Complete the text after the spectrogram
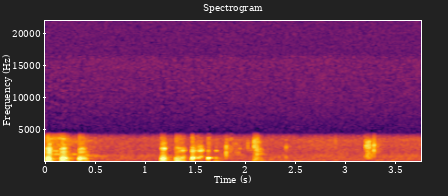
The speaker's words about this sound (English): I got them hiccups, man. Excuse me. I got to drink some water, man.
